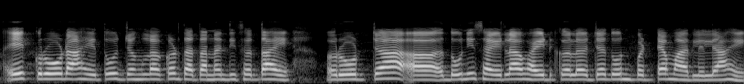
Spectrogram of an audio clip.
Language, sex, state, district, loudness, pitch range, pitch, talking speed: Marathi, female, Maharashtra, Dhule, -17 LUFS, 225-245 Hz, 235 Hz, 145 wpm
